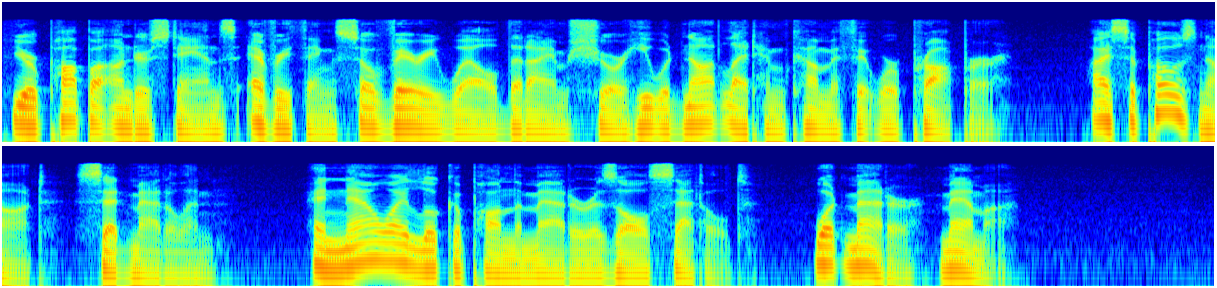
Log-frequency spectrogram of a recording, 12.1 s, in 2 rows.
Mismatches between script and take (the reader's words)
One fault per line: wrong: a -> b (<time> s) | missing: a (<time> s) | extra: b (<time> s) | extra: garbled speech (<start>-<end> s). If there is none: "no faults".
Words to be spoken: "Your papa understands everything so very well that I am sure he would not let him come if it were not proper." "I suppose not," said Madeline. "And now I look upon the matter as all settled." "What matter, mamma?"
missing: not (4.5 s)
